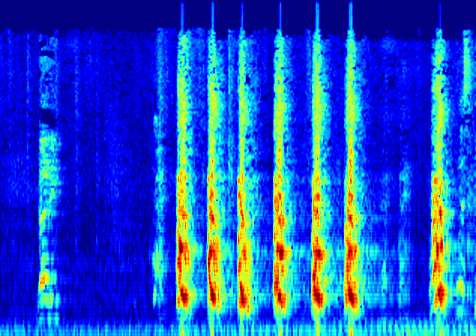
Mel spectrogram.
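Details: Labrador Retriever during obedience training in Karnataka, India: seven loud, sharp barks in quick succession at roughly half-second intervals, with a short faint yelp before them and a man's voice giving commands.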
